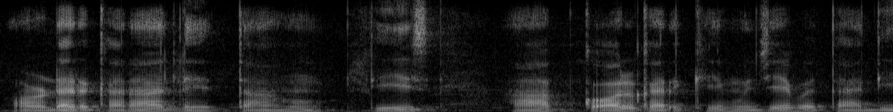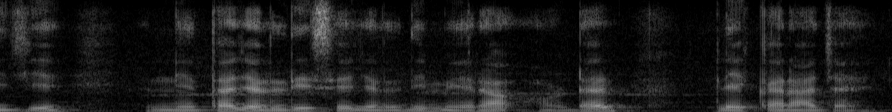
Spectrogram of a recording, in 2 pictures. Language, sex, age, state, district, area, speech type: Hindi, male, 18-30, Madhya Pradesh, Betul, rural, spontaneous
